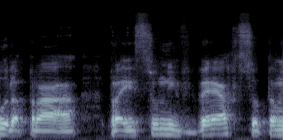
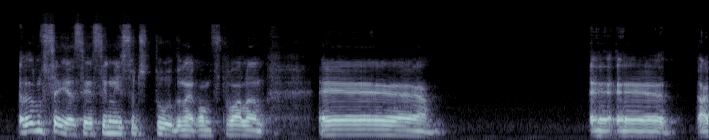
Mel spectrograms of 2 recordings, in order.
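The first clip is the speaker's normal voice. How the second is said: moved, slightly nervous, halting, with drawn-out "é". Recalling how the municipal school started it all, a little emotional. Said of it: "me emocionei um pouco assim".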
